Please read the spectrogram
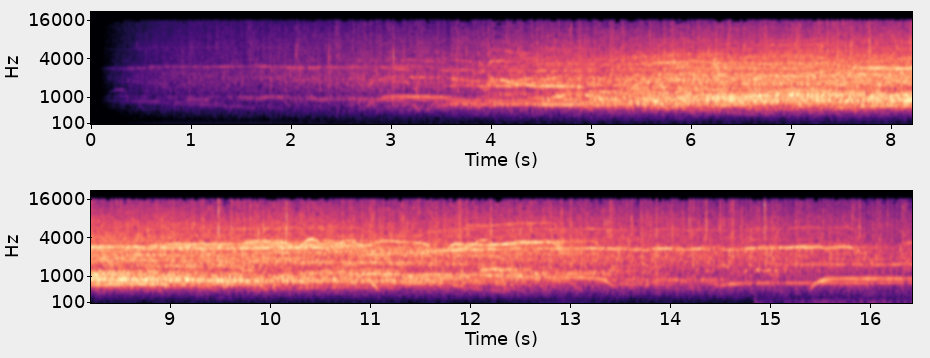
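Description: Concert audience applauding and cheering, with scattered calls rising above the clapping. The sound fades in over the first few seconds and then holds steady, easing off slightly near the end.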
